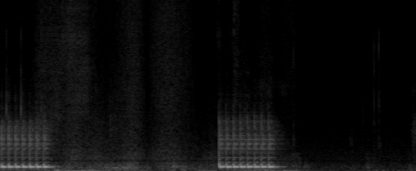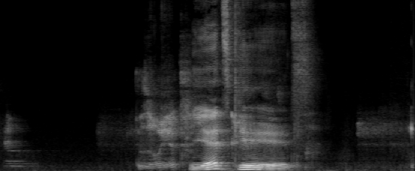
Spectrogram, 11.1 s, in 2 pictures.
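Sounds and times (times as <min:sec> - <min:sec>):
telephone ringing tone during a call: 0:02.9 - 0:03.8
speech: 0:08.1 - 0:09.7.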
